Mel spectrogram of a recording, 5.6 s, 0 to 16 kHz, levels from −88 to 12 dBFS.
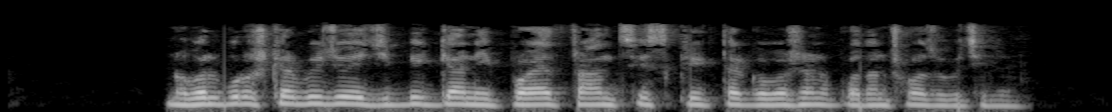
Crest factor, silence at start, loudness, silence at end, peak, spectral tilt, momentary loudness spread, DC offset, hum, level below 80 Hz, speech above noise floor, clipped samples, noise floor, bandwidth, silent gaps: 18 dB; 0.85 s; -21 LUFS; 0.45 s; -4 dBFS; -5.5 dB/octave; 8 LU; under 0.1%; none; -54 dBFS; 63 dB; under 0.1%; -84 dBFS; 8 kHz; none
